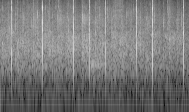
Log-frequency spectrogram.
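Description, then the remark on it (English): An audience claps their hands for God after a prayer, with sharp, evenly spaced claps about three per second standing out over a steady wash of scattered applause. No one speaks. “Can we give Him another hand clap together, please?”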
